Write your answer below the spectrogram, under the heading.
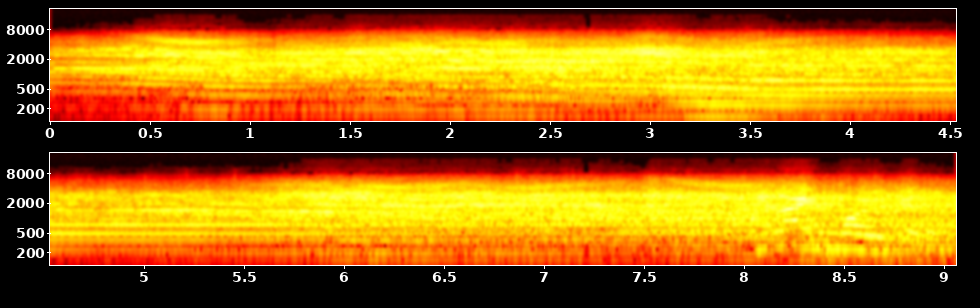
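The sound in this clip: Racing motorcycles, Kreidler and Suzuki machines, with the race leaders coming down to the Steinbachsee: a loud, sustained, high harmonic engine whine whose pitch shifts as the bikes pass.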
